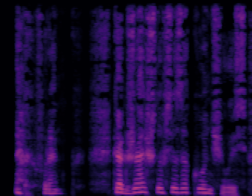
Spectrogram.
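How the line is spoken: Sighing. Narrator (Russian): вздохнула она

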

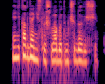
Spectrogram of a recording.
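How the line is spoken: Whisper. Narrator (Russian): прошептала

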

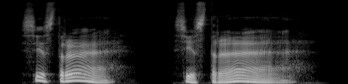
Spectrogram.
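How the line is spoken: Mocking drawl. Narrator (Russian): Насмешливо протянул он

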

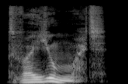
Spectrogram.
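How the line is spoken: Quiet swearing. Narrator (Russian): Тихо матерюсь я

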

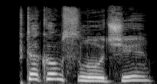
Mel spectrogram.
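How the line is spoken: Honeyed, sweet voice. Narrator (Russian): произнес Фортис медовым голосом

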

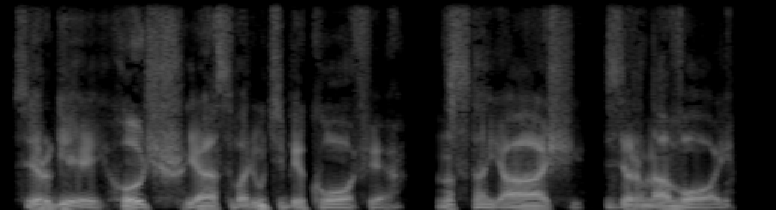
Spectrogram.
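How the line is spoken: Sighing question. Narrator (Russian): Юрий Григорьевич вздохнул и спросил

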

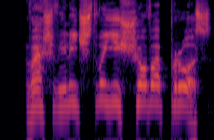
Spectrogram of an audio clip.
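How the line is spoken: Shouting. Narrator (Russian): закричал Лаевский

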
